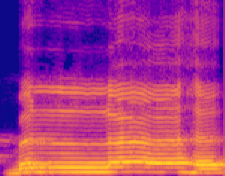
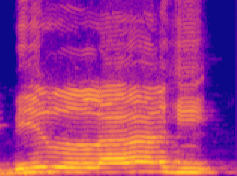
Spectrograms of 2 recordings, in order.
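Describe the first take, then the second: First: The word ends on the h consonant. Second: The word ends with a final i vowel. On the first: The speaker calls it wrong. "bukan billah" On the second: The speaker calls it right. "tapi billahi"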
